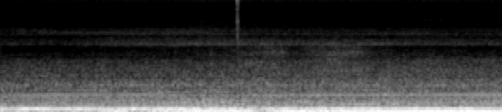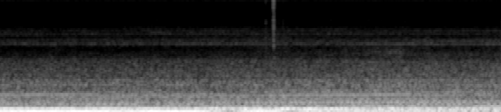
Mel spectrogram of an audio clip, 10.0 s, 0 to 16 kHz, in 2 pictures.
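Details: 2013 Nissan Altima, heard in the cabin while driving: loud steady low hum over road noise that changes pitch with speed; at first said not to be a wheel bearing, later confirmed a worn wheel bearing.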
